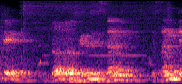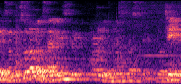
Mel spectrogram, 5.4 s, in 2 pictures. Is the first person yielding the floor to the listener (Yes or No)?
Yes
